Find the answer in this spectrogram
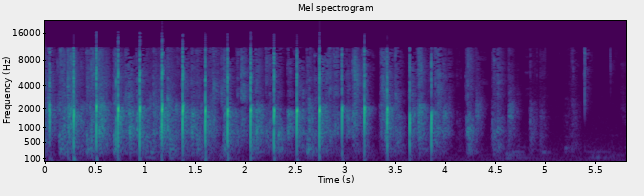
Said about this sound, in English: let's give one final round of applause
